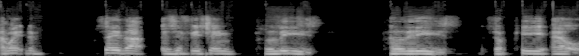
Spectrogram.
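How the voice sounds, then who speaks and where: A man with a Welsh accent, very slow and with long, frequent pauses, somewhat breathy, dark and mellow in tone, with fairly even intonation and a dry, close sound with no echo. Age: 60s. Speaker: euphonium player and conductor. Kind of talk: interview. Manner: hesitant, repeats words.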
